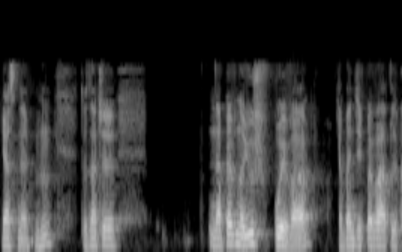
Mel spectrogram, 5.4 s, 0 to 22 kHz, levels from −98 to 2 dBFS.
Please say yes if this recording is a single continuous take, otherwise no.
yes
